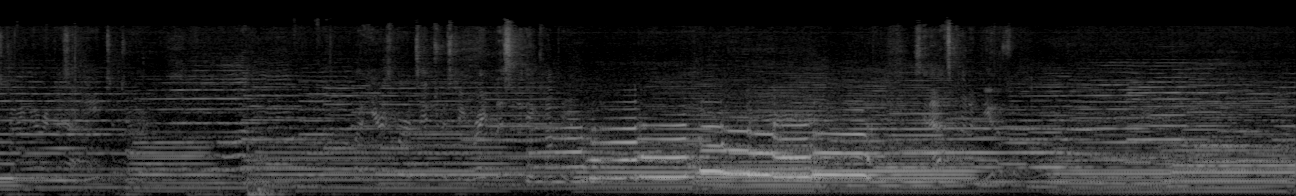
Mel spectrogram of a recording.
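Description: A wind ensemble playing sustained, slow-moving chords, with horns and other brass prominent. It swells to its loudest about seven to nine seconds in, then eases back.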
